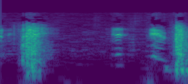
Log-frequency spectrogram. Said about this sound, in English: Carpenter, we know you're in there. This door is locked from the other side, Faraday, so we can break it down.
